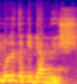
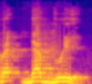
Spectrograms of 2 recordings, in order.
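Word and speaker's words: debris: প্রায়শ ওয়ার্ডটা আমরা অনেকেই বলে থাকি ড্যাব্রিশ কি বলে থাকি ড্যাব্রিশ বাট রিমেম্বার এটা উচ্চারণটা হবে ড্যাব্রি উচ্চারণটা কি হবে ড্যাব্রি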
